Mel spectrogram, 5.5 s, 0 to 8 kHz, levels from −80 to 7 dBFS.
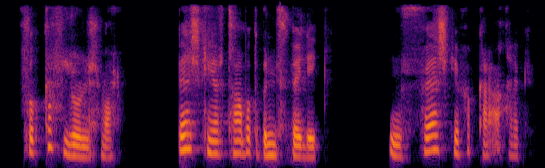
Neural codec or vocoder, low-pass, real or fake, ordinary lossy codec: autoencoder, 22.05 kHz, a latent of 192 numbers a frame, VITS, trained on one speaker; 7.2 kHz; fake; AAC, 32 kbps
